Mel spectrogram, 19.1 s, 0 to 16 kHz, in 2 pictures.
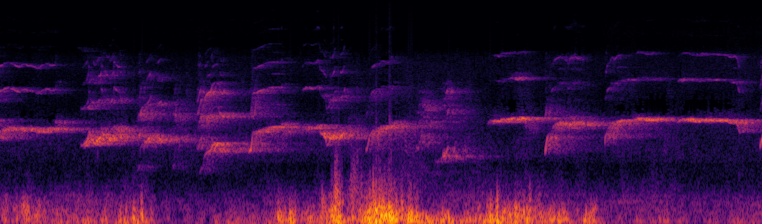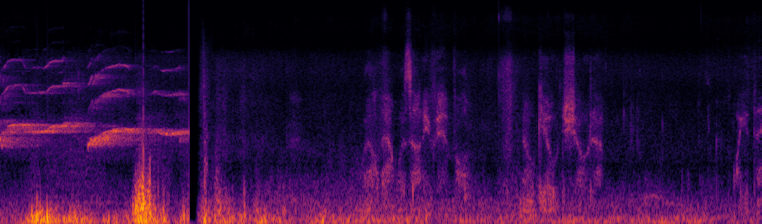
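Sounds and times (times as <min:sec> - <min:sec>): electronic coyote pup cries: 0:00.0 - 0:11.8
wind on microphone: 0:00.0 - 0:19.0.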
